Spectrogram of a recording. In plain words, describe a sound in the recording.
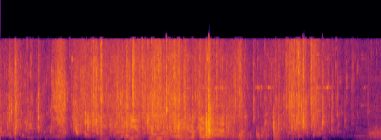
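Water sprays and splashes against a plastic pool wall.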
